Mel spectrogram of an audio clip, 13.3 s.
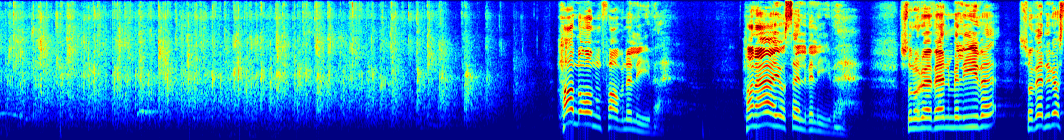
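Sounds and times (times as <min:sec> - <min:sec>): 
audience applause: 0:00.0 - 0:06.6
speech: 0:07.0 - 0:08.4, 0:09.3 - 0:13.3.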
